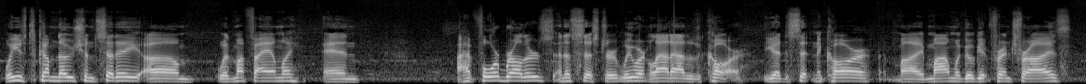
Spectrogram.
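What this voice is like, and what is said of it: Eastern Shore accent, slightly southern. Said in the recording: “You have, like, such a great Eastern Shore... Because it's kind of a southern accent... it's kind of southern, but it's not... It's not southern. It's Eastern Shore.”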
